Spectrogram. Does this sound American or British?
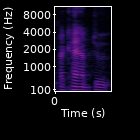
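American. It is said with an American-sounding accent. This is how the speaker used to talk. "I would never say that. I would say"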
